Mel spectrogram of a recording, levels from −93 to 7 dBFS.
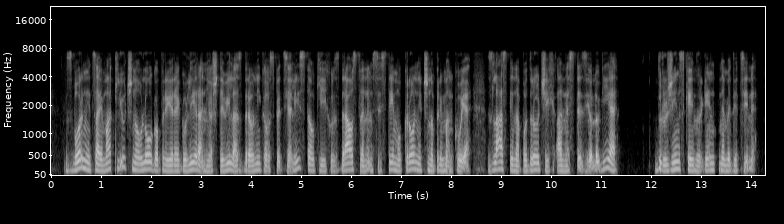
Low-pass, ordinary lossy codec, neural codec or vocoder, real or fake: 7.2 kHz; none; vocoder, 22.05 kHz, 80 mel bands, HiFi-GAN; fake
